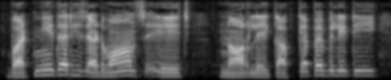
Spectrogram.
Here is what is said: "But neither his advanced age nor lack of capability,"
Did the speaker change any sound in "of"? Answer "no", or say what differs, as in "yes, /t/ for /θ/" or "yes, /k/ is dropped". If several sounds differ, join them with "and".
yes, /p/ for /v/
